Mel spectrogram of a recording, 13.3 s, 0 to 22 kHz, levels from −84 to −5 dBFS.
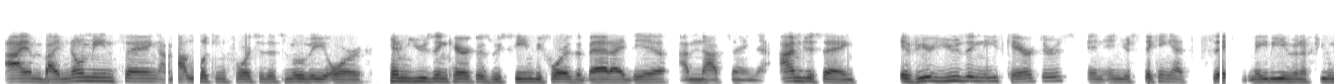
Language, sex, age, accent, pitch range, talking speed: English, male, 20-39, American, 125-150 Hz, 205 wpm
